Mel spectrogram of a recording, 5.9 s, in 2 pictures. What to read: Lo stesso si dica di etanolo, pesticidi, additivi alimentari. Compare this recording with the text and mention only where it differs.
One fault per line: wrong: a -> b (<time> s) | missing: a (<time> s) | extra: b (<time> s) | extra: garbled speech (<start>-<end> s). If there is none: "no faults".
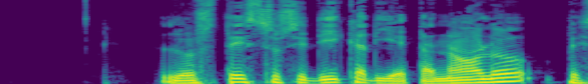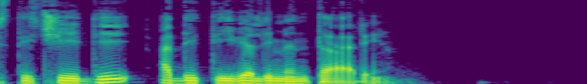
no faults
